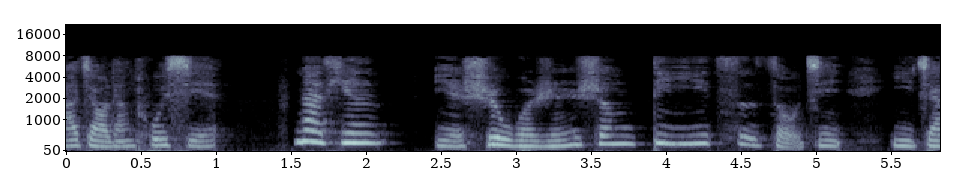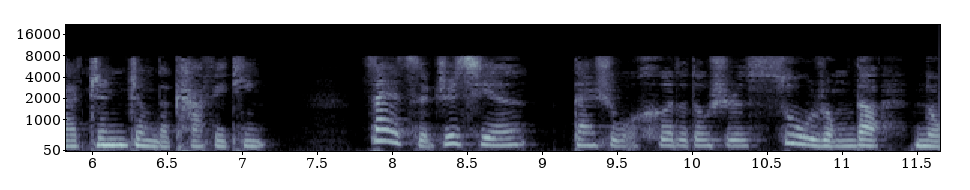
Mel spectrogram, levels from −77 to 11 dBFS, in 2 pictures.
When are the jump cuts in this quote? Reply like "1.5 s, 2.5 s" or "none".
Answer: 1.4 s, 9.1 s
